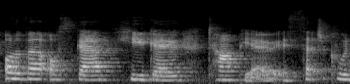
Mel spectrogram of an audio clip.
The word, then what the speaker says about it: Tapio: And I'm sure I got the pronunciation wrong last time. I think it's correct now, and it's Tapio. Tapio.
